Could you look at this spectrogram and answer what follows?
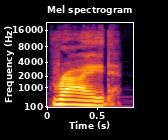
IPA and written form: raɪd (ride)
